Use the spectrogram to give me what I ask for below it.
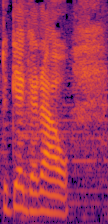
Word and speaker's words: Tuguegarao: That's actually how you pronounce it, Tuguegarao.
